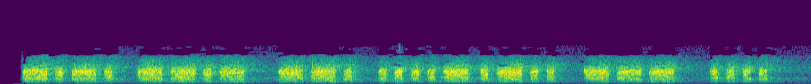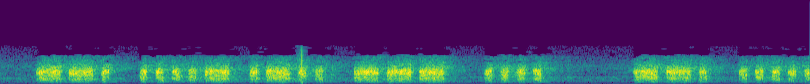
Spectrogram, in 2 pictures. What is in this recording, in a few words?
2m, vhf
